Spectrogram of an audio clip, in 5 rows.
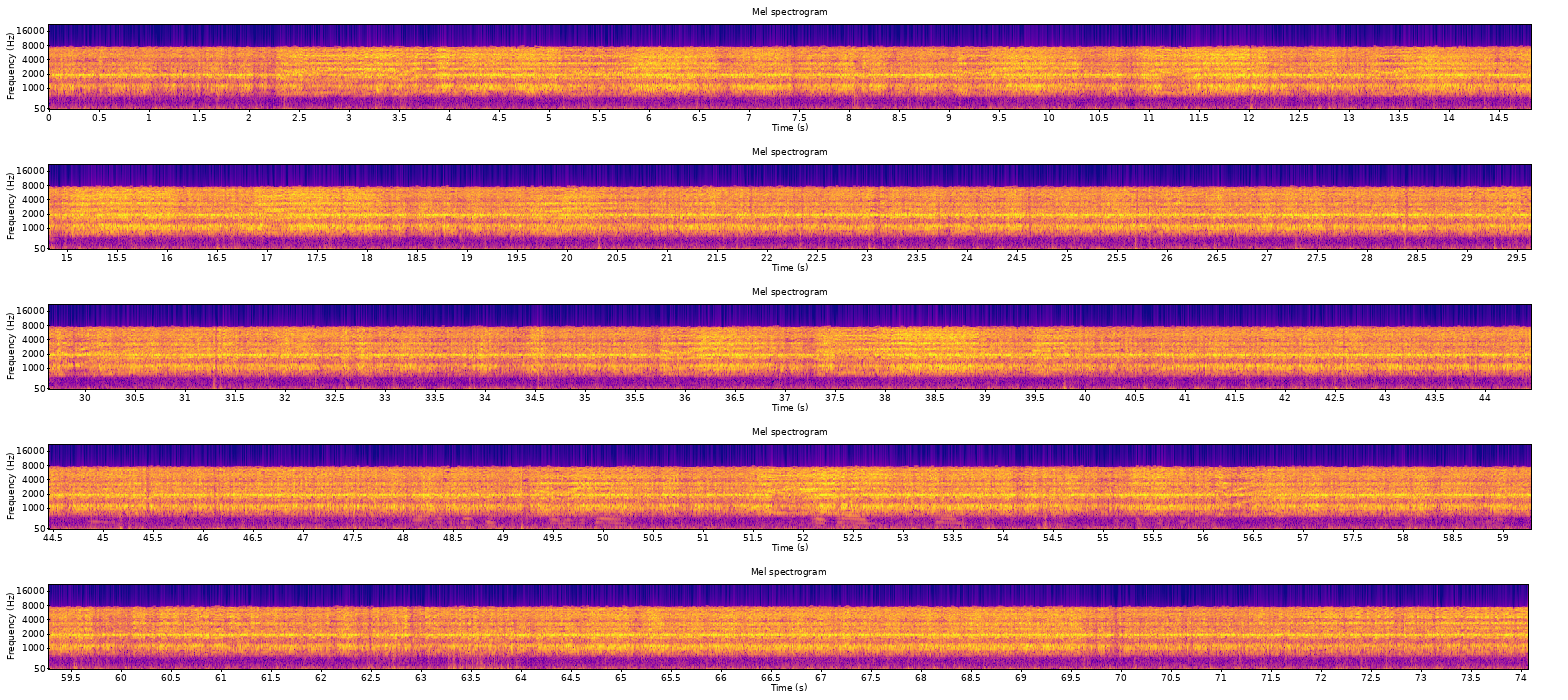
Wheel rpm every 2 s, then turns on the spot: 230, 220, 230, 230, 230, 230, 230, 230, 230, 230, 230, 230, 230, 230, 230, 220, 230, 230, 230, 230, 230, 240, 240, 240, 230, 230, 230, 230, 210, 230, 230, 230, 230, 230, 230, 230, 230.
none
